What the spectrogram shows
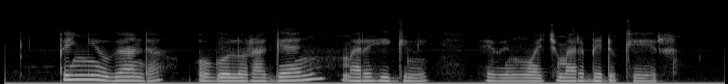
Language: Luo (Kenya and Tanzania)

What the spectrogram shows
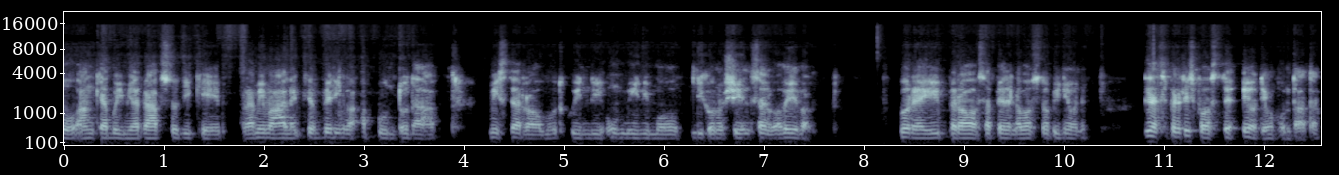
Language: Italian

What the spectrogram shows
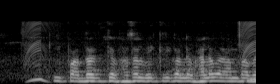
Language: Bangla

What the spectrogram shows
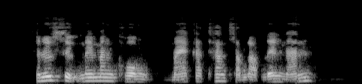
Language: Thai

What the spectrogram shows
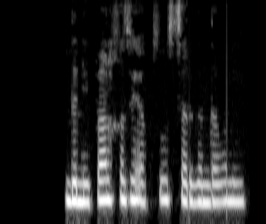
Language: Pashto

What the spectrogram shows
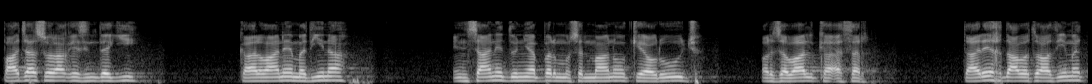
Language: Urdu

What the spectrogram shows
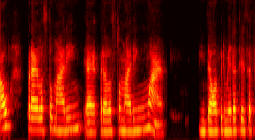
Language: Portuguese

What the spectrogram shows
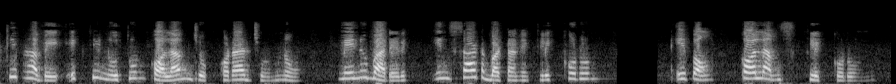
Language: Bangla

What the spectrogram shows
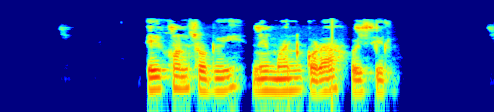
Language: Assamese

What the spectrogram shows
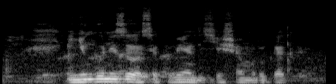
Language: Kinyarwanda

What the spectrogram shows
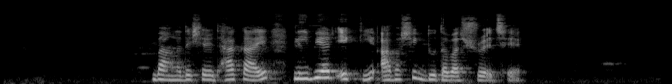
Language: Bangla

